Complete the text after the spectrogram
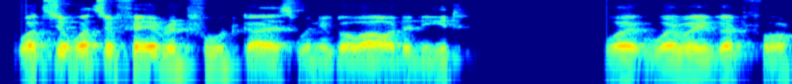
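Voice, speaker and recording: The voice moves at a moderate pace with very wide pitch swings. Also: man, fairly low pitch for a man. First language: German. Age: 20s. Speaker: professional bodybuilder. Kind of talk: casual chat. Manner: halting.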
